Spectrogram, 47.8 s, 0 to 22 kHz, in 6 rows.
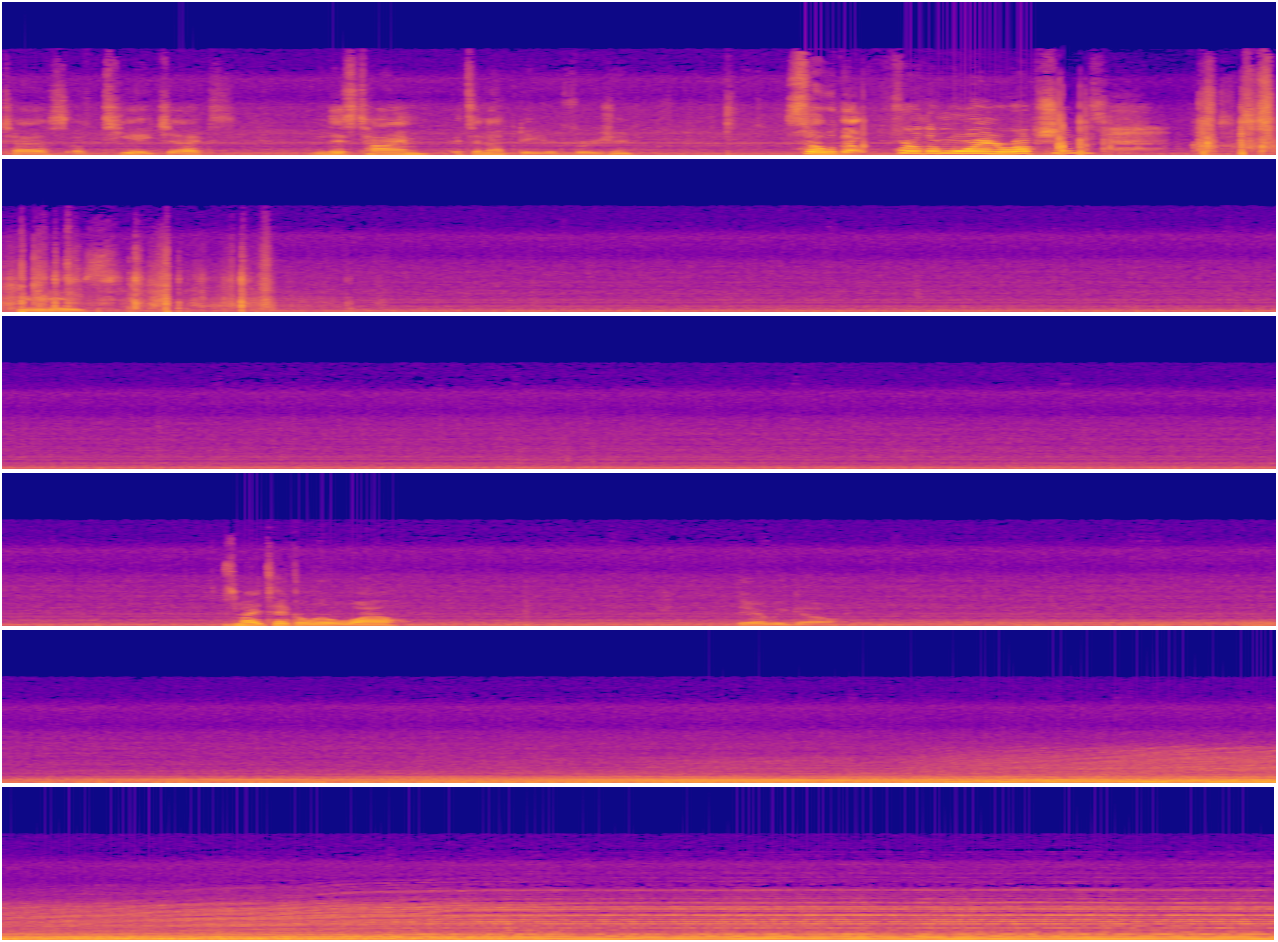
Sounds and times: Speech: 0:00.0 - 0:04.0, 0:04.9 - 0:06.9, 0:08.0 - 0:08.7, 0:25.2 - 0:26.4, 0:28.5 - 0:29.2.

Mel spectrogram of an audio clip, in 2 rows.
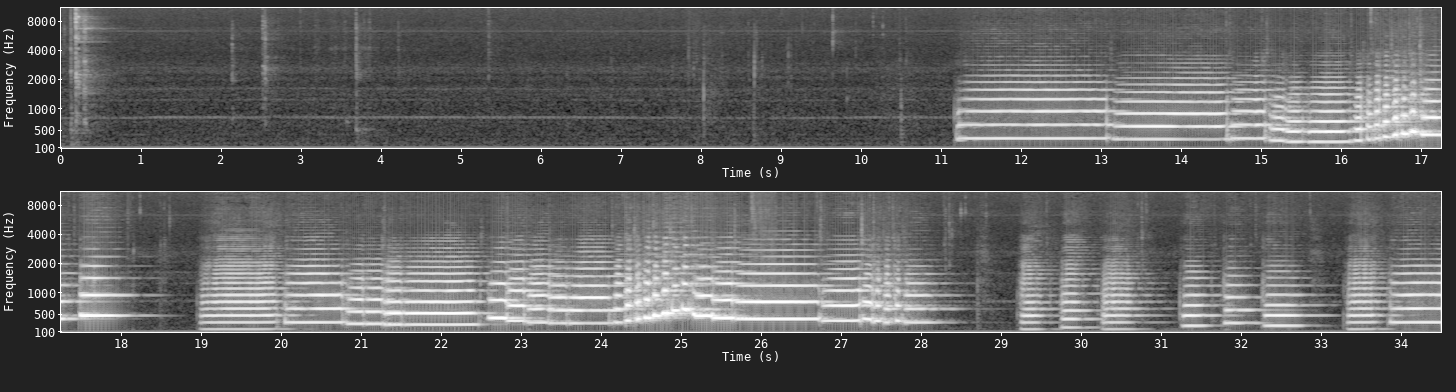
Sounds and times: Trombone: 0:11.2 - 0:28.5, 0:29.2 - 0:34.5.

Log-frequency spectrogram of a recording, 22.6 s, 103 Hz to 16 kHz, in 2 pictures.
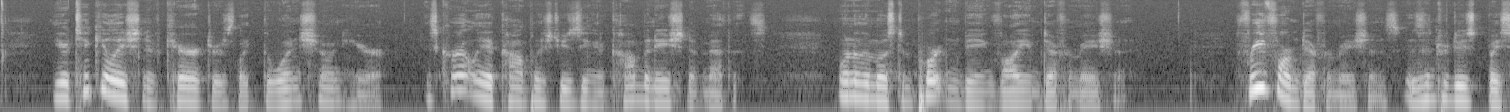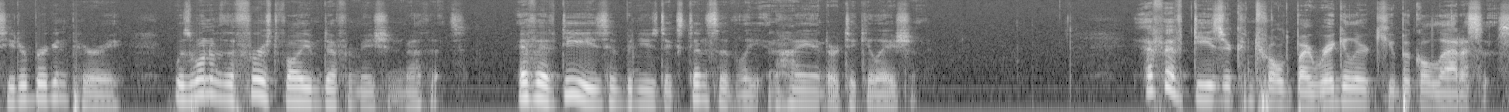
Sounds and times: Speech: 0:00.4 - 0:08.5, 0:09.3 - 0:18.3, 0:19.8 - 0:22.6.

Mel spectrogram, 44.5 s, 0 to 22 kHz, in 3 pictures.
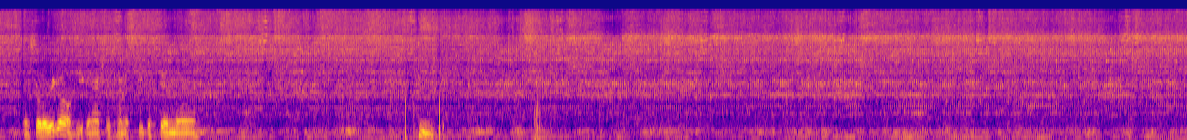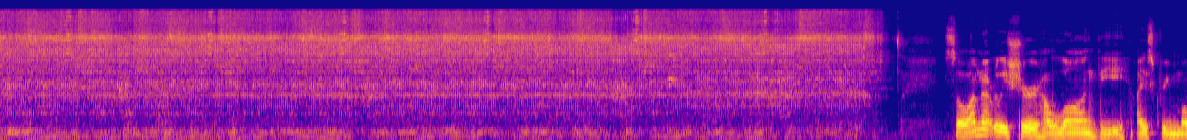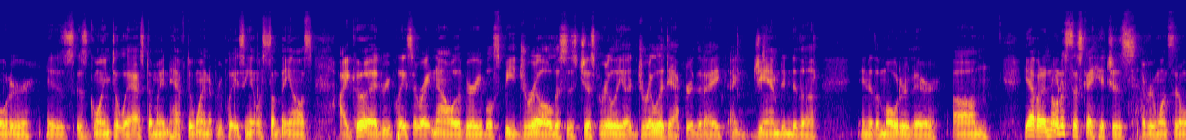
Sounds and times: Tools: 0:02.6 - 0:26.1.

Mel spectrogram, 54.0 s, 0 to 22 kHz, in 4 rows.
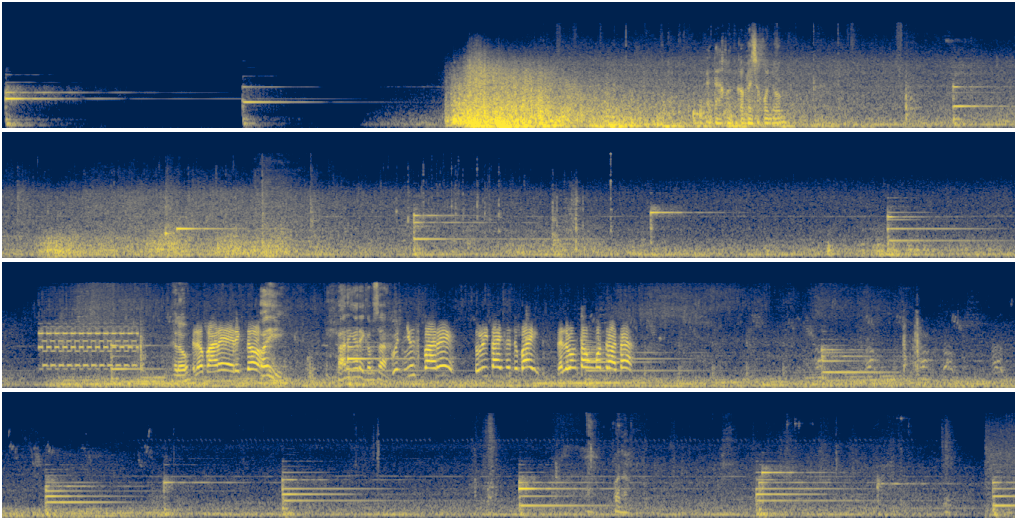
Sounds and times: Rain on surface: 0:05.3 - 0:54.0
Thunder: 0:05.5 - 0:32.4.

